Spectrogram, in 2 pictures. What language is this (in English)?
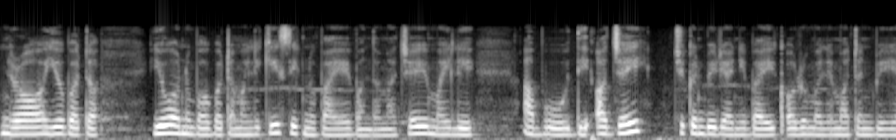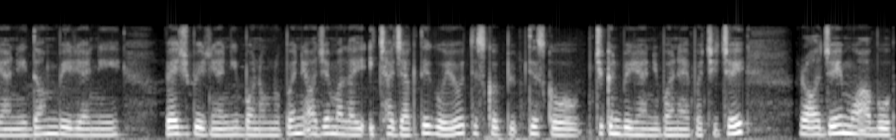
Nepali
